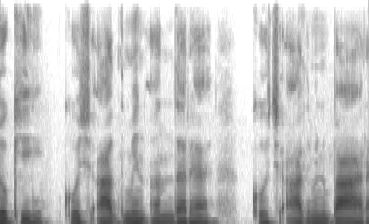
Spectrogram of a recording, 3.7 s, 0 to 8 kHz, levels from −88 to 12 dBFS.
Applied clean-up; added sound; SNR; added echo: none; none; none; none.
